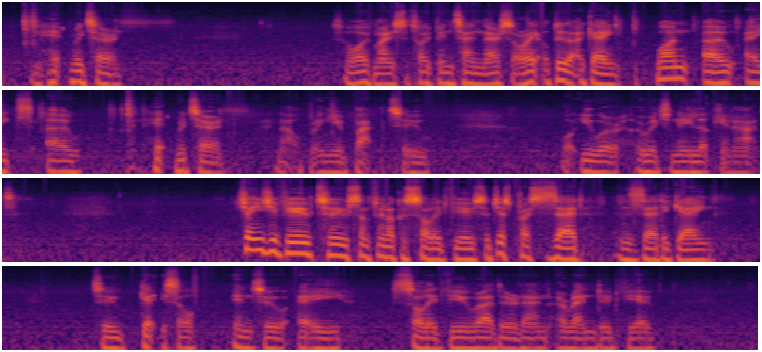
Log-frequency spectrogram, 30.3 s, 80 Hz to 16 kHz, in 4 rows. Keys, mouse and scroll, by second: 4.8 click, 20.6 z, 21.3 z.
